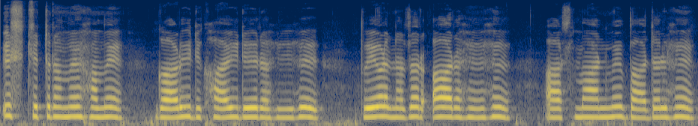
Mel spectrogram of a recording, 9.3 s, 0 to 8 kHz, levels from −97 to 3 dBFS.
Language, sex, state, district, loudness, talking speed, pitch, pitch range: Hindi, female, Madhya Pradesh, Bhopal, -15 LUFS, 115 wpm, 220 Hz, 210-230 Hz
